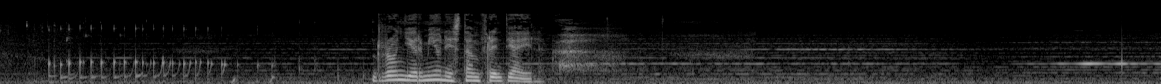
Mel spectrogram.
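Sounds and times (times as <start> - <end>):
person gulping: 0.2 - 3.0
small vial uncorking: 0.2 - 3.2
speech: 3.7 - 5.8.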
